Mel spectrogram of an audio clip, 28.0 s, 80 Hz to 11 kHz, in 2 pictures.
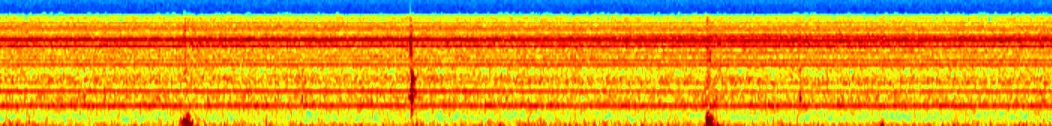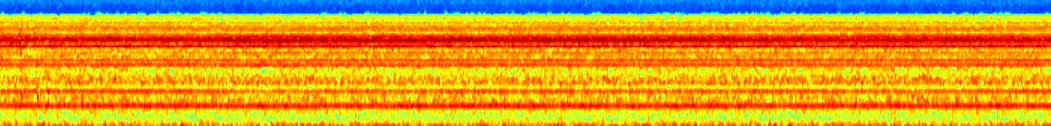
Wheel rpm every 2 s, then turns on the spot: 0, 0, 0, 0, 0, 0, 0, 0, 0, 0, 0, 0, 0, 0.
none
